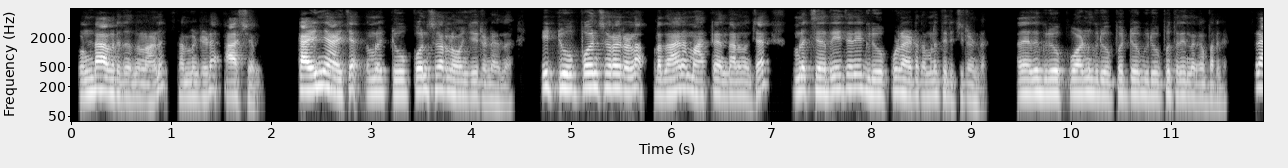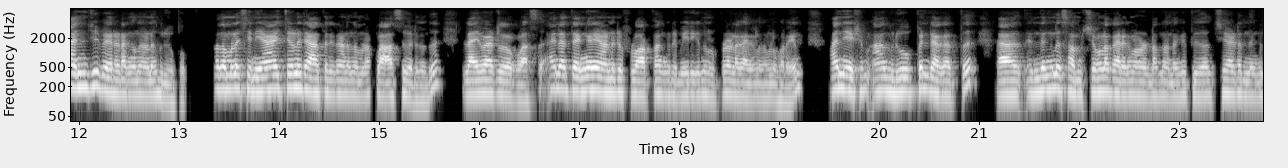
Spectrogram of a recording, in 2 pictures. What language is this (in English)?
Malayalam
